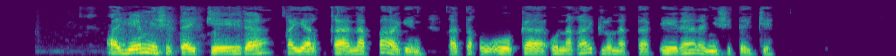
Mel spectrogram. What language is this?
Toba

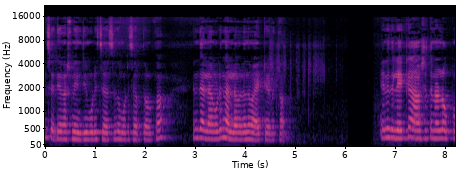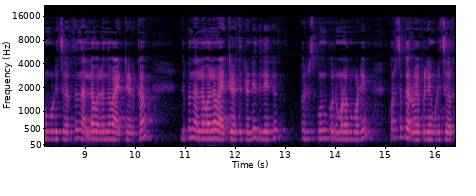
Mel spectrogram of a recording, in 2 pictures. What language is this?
Malayalam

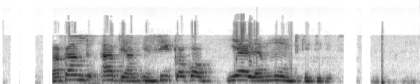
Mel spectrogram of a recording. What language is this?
Yangben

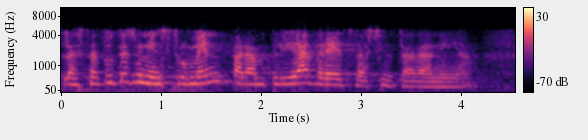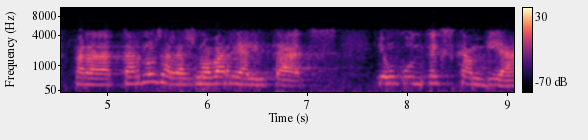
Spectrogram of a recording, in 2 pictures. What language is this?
Catalan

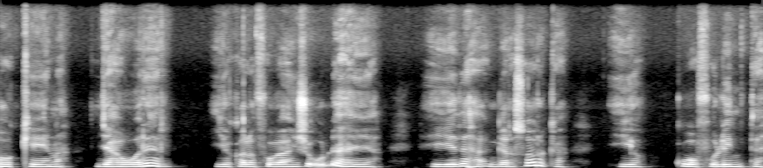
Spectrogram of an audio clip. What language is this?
Somali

